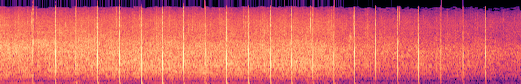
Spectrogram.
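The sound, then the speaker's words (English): A church audience applauds young people just received into the church. One sharp clap beats out a quick, even pulse over a softer wash of applause, easing slightly toward the end. “I was so excited to see all those young people be received into our church, and I hope you don't mind, but let's give them a hand, just letting them know we welcome them.”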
